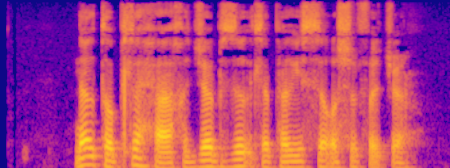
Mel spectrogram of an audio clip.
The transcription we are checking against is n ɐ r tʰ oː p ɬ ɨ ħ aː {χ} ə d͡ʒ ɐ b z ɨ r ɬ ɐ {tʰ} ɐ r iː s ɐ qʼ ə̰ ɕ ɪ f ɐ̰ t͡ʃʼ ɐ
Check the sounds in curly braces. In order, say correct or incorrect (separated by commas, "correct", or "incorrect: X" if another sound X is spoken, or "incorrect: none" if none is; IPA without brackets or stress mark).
correct, incorrect: pʰ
